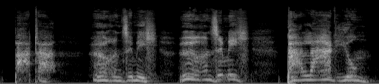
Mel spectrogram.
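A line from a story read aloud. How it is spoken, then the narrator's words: Panting into microphone. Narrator (German): keuchte er das Stichwort in das Mikrofon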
